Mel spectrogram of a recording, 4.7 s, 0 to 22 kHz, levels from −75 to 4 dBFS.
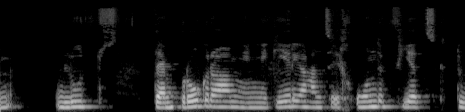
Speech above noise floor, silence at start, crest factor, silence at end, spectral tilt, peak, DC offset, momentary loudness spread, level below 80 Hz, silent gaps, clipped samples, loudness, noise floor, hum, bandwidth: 20 dB; 0 s; 18 dB; 0 s; -7.5 dB/octave; -4 dBFS; under 0.1%; 15 LU; -68 dBFS; none; under 0.1%; -23 LUFS; -42 dBFS; none; 16.5 kHz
